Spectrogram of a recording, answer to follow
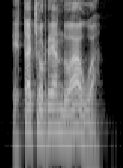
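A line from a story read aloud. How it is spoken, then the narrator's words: Curt, aggressive exclamation. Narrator (Spanish): exclamó la mujer, después de un breve silencio que también me resultaba agresivo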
